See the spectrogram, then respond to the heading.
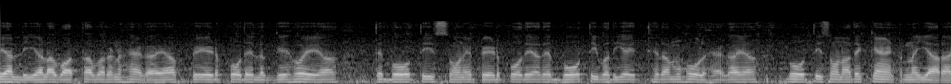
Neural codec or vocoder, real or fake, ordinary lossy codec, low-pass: codec, 16 kHz, 16 kbps, FreqCodec, larger model; fake; none; none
